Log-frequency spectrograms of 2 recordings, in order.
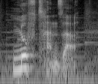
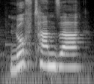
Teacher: So the emphasis is on the first syllable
